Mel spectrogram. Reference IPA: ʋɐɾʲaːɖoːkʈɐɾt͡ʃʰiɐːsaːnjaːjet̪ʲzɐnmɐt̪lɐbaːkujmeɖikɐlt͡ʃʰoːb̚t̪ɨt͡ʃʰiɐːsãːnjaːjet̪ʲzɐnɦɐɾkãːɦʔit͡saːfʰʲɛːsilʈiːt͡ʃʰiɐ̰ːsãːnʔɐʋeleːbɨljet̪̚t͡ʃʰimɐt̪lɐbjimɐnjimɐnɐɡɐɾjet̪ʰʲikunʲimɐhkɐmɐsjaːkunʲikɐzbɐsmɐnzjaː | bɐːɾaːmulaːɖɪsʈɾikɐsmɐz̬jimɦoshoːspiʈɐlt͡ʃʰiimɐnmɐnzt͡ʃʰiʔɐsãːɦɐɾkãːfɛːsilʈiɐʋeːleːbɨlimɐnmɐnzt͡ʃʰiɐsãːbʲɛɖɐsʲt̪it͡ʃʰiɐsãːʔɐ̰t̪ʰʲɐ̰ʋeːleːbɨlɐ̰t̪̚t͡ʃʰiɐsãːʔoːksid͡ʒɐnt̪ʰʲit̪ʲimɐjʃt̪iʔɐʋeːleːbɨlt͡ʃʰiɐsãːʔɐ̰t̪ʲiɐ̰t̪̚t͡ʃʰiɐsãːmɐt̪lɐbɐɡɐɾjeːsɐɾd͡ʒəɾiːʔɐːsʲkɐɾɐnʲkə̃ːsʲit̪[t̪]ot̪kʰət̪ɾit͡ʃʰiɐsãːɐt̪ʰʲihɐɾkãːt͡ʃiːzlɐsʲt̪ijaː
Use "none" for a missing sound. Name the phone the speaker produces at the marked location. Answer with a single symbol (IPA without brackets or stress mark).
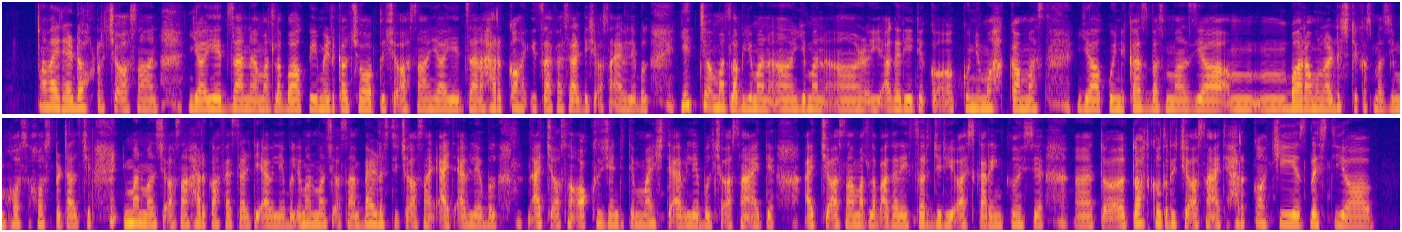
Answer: t̪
